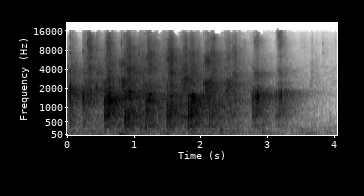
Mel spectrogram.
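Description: Audience applause, a dense patter of hand claps that fades out during the last second.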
